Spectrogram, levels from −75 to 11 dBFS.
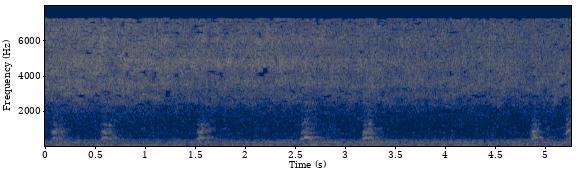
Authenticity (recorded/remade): remade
